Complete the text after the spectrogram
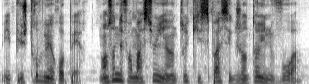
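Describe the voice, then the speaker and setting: A man's voice: mid-range voice, racing, warm tone, soft background music. A young man in his twenties from the Paris region, giving a casual personal testimony in a slangy way, often repeating his words. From Paris region, France. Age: 20s.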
